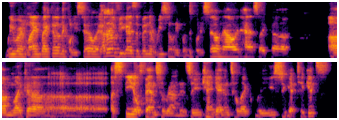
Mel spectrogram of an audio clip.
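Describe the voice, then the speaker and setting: A man's voice: medium pitch, steady tone, fast talker, recorded from a distance, poor audio. A man co-hosting a podcast, telling a childhood story in a rambling, casual way and slipping into Spanish. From Guatemalan-American family, Southern California. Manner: rambling, mixes English and Spanish. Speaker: podcast co-host.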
